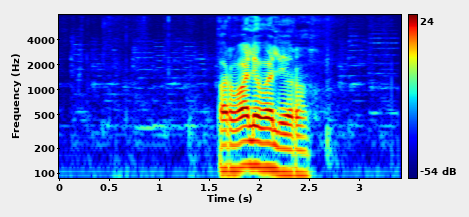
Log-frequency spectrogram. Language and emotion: Russian, neutral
